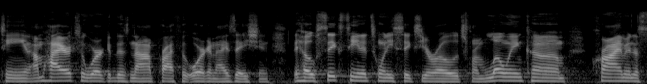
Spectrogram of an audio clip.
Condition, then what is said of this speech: No condition.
